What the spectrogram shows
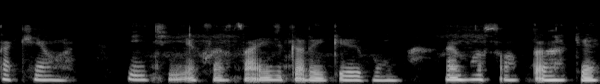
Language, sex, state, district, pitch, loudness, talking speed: Maithili, female, Bihar, Saharsa, 195 Hz, -24 LUFS, 130 wpm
